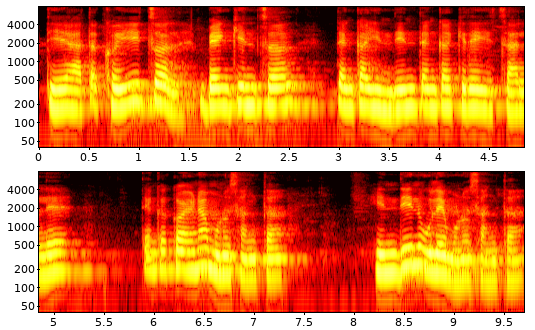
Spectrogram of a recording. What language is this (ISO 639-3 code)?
kok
